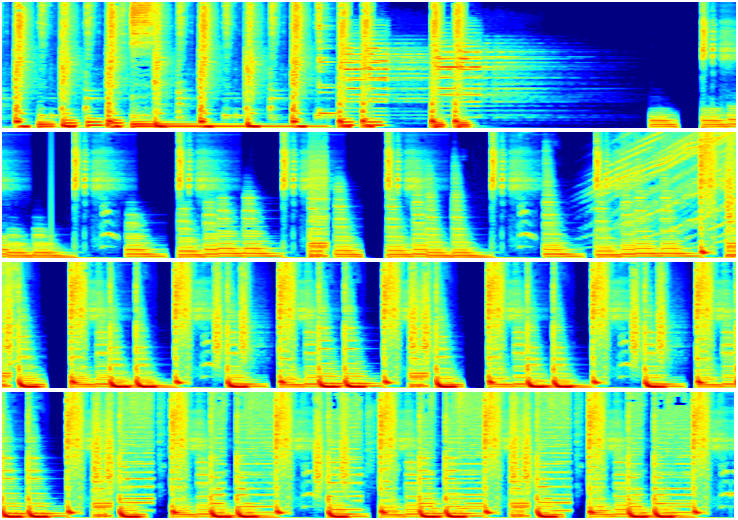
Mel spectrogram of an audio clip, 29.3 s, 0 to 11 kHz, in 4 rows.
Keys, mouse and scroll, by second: 0.7-2.2 drag, 3.0 click, 3.8-6.7 drag, 8.1 ctrl+d, 12.0-14.7 ctrl+drag, 17.3 click, 18.7 click, 20.8 click, 22.3 click, 26.4 click.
